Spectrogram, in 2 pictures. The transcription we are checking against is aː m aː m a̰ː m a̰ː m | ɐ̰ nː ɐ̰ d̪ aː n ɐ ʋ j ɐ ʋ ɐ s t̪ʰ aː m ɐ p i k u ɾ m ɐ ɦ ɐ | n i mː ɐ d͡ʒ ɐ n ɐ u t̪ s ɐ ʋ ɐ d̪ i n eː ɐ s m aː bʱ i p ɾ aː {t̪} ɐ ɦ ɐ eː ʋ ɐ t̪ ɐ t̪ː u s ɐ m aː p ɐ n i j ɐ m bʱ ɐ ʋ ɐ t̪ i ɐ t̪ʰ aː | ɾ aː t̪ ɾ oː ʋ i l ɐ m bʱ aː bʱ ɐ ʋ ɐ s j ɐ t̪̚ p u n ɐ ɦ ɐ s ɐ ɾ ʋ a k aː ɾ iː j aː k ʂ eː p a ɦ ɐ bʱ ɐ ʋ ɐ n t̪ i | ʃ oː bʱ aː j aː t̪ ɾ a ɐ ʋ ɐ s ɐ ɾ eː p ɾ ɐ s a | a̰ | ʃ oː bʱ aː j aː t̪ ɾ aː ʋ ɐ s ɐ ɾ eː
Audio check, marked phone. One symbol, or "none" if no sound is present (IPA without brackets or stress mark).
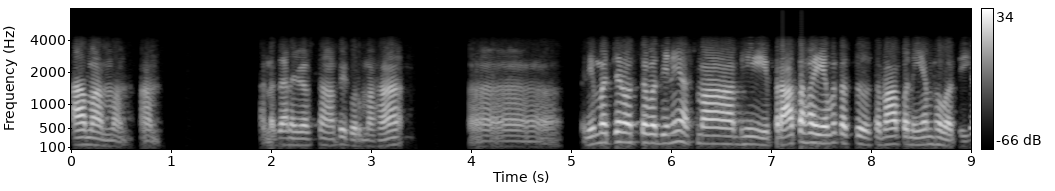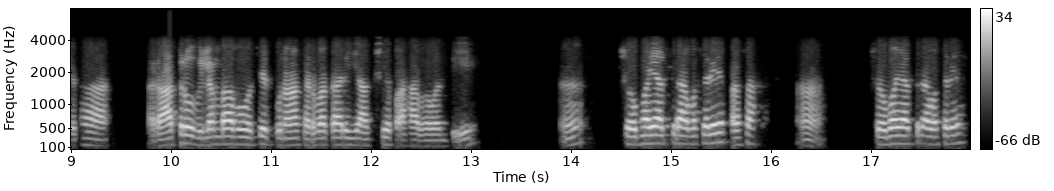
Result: t̪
